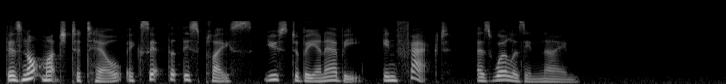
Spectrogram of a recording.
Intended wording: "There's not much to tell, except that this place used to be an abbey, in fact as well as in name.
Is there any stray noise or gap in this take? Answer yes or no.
no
